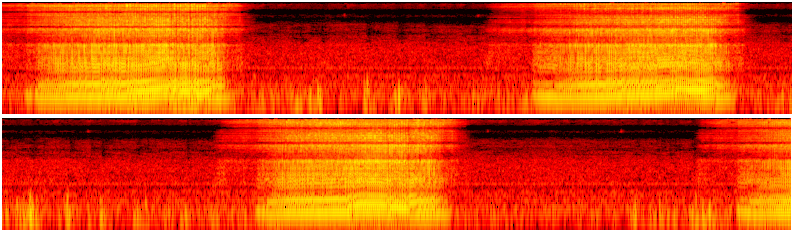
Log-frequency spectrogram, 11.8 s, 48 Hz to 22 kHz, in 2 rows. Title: Amusing Sounds - Part 2 - Snoring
